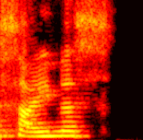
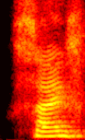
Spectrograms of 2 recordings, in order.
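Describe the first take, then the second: First: साइनस with an extra vowel before the final "s"; mimicked Kashmiri साइनस; Kashmiri pronunciation. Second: Said in the usual way. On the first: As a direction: split साइंस into sai-nas. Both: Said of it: "साइंस को बोलते हैं साइनस".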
